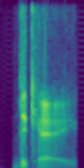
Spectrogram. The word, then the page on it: decay: British English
